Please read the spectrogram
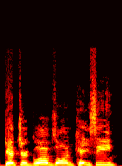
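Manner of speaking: high, loud call to gear up; loud hype call. Real, not acted. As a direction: shout it out to rally Casey. Hyping up friend before hunt.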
